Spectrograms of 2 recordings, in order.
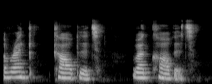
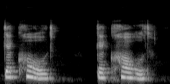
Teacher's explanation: the t or d will be changed into velar plosives that the following word starts with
